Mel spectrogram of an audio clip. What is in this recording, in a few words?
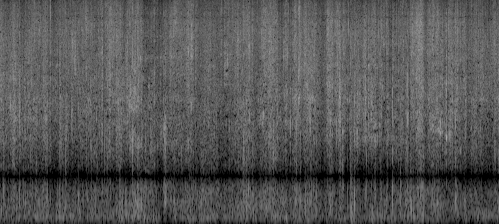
scatter Wheel Spin; asgardianstones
